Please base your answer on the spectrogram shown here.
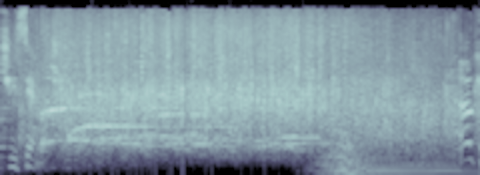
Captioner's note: audience applauds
